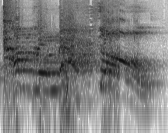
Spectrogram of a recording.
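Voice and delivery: high, loud, slow drawn-out yell; screeching involuntary curse; shouted swear. Pretend. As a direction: stretch the curse out at full volume. Mock tic outbursts of swearing.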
